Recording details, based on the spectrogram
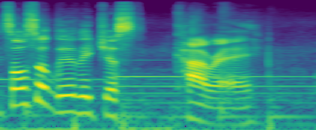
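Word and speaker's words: カレー: It's also literally just kare. Like That's honestly. That sounds like English. Like they it's just because mispronounce curry.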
